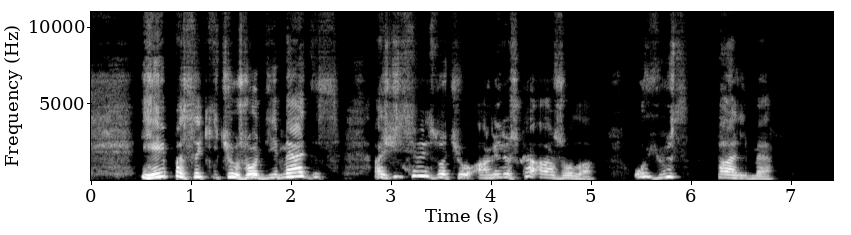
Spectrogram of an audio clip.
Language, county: Lithuanian, Kaunas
